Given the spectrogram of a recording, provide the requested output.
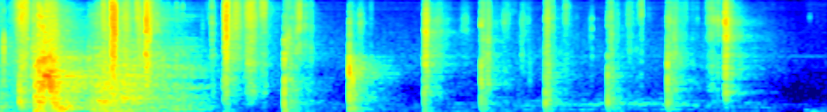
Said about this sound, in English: kicks, then opens a heavy door.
